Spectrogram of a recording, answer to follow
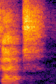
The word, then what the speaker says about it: Gaj: In America we pronounce it as Gaia, but or GaajA, because of the phonetics. But the word is Gaj, Okay, and Gaj means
